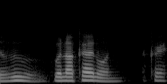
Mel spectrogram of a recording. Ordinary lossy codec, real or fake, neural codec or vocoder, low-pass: none; fake; codec, 16 kHz, 0.2 kbps, FocalCodec; none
